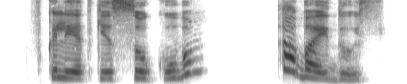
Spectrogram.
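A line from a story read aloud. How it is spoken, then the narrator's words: Laughing. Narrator (Russian): рассмеялась она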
